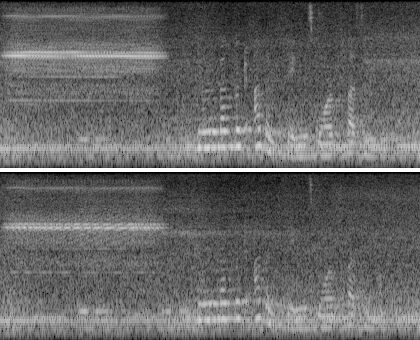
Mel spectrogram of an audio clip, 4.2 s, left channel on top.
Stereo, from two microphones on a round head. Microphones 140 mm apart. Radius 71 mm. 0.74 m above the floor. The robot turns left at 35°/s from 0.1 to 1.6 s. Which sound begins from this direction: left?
A woman speaking, at 2.0 s.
